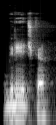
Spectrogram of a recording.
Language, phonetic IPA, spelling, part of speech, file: Russian, [ˈɡrʲet͡ɕkə], гречка, noun, Ru-гре́чка.ogg
- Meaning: 1. buckwheat 2. buckwheat porridge (breakfast cereal)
